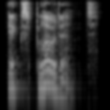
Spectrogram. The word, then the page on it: explodent: British English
